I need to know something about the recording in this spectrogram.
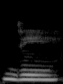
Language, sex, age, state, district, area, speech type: Urdu, female, 18-30, Bihar, Madhubani, rural, spontaneous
